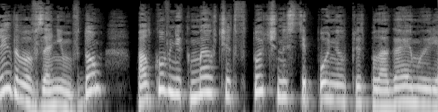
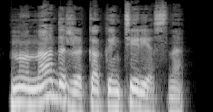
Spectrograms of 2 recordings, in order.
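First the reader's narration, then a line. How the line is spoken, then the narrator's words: Haughty tone. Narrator (Russian): Мистер Блейк надменным тоном ответил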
